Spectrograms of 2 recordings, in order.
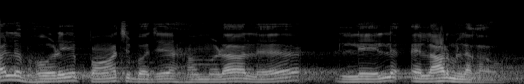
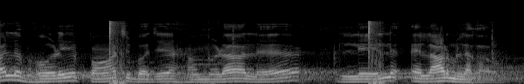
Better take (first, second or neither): first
